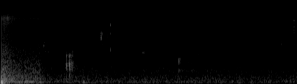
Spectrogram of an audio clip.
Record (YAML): cough_length: 3.0 s
cough_amplitude: 2551
cough_signal_mean_std_ratio: 0.37
survey_phase: beta (2021-08-13 to 2022-03-07)
age: 65+
gender: Female
wearing_mask: 'No'
symptom_none: true
smoker_status: Never smoked
respiratory_condition_asthma: true
respiratory_condition_other: false
recruitment_source: REACT
submission_delay: 2 days
covid_test_result: Negative
covid_test_method: RT-qPCR
influenza_a_test_result: Negative
influenza_b_test_result: Negative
